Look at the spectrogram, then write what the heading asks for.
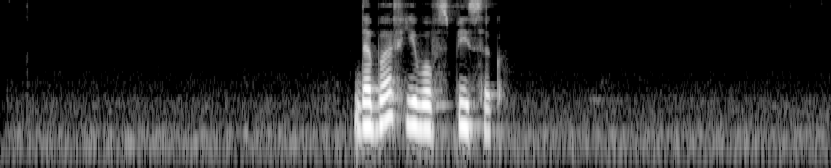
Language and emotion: Russian, neutral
